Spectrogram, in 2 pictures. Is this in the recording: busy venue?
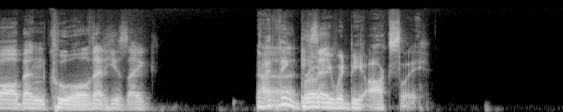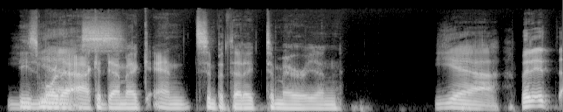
no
